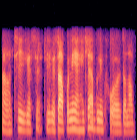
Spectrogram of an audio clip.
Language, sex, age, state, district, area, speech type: Assamese, male, 30-45, Assam, Lakhimpur, urban, conversation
